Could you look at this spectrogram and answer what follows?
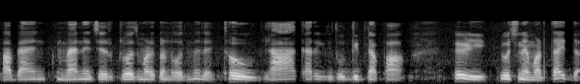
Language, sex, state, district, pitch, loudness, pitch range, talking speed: Kannada, male, Karnataka, Shimoga, 120 Hz, -17 LUFS, 115-125 Hz, 165 wpm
